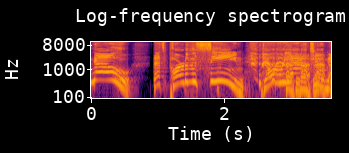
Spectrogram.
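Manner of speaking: high, indignant actor's protest; frantic actor. Retold or imitated. Retelling the David Cross sketch, high indignant actor. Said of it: "he's like".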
